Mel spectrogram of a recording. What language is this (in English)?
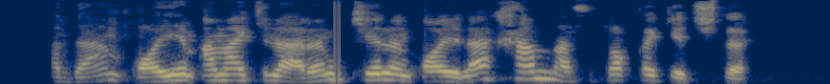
Uzbek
